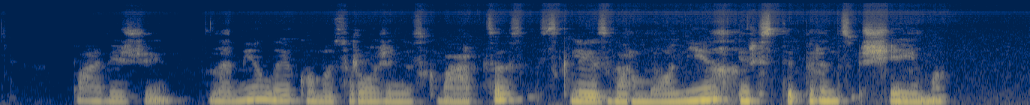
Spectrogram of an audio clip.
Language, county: Lithuanian, Vilnius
